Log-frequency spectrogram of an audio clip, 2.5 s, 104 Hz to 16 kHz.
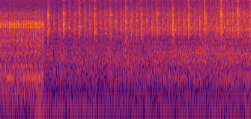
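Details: Tuned E92 BMW 335i at idle: fast, light ticking over a steady idle hum that never changes rhythm; an engine tick possibly from an injector or valvetrain, a faulty injector suspected but unconfirmed.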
